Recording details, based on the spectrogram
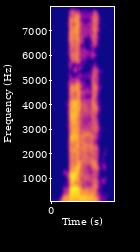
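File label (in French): "bonne", French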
